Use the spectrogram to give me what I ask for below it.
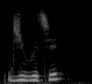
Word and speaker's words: Djibouti: Djibouti.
